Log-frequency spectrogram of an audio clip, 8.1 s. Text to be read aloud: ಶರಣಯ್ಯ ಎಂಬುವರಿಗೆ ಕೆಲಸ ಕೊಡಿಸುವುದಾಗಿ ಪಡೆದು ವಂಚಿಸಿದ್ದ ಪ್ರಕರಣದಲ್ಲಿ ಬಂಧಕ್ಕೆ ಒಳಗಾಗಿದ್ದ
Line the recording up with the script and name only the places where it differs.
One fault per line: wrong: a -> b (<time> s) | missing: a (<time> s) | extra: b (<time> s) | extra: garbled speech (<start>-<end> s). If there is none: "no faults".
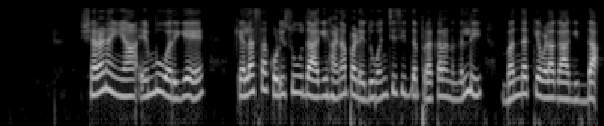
extra: ಹಣ (4.3 s)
